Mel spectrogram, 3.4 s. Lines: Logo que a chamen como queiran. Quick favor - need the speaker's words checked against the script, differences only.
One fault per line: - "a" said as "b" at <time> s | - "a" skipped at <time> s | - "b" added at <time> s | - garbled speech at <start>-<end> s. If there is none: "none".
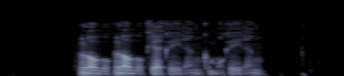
- "logo" added at 1.2 s
- "chamen" said as "queiran" at 1.7 s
